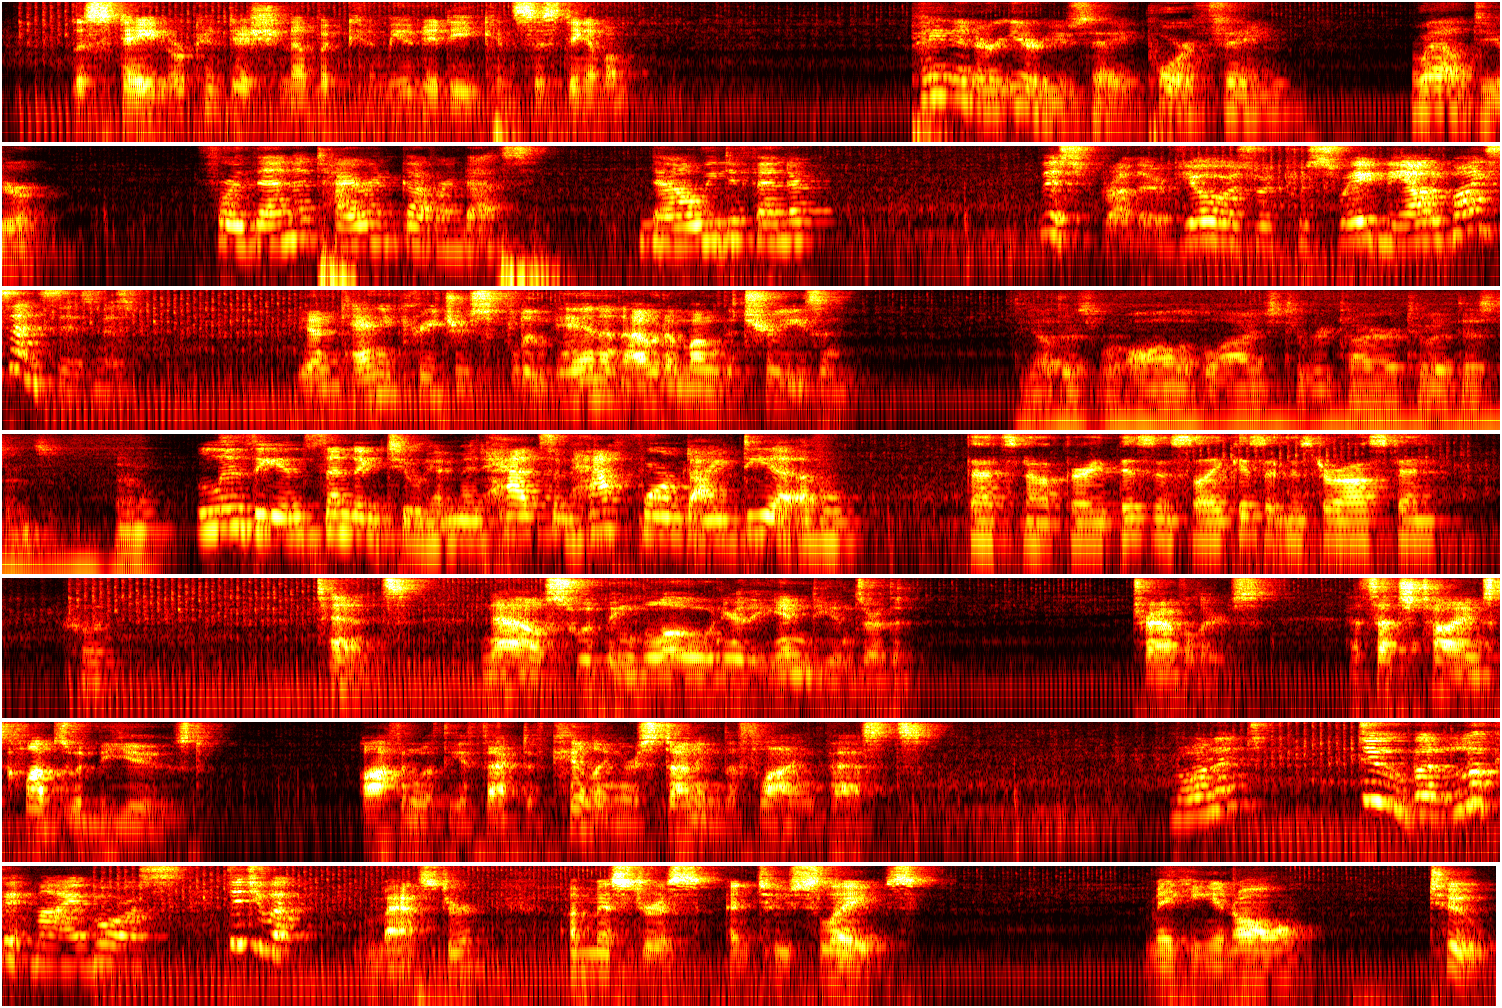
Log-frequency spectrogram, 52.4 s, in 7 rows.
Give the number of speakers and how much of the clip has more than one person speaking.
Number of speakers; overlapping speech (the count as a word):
eight, no overlap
